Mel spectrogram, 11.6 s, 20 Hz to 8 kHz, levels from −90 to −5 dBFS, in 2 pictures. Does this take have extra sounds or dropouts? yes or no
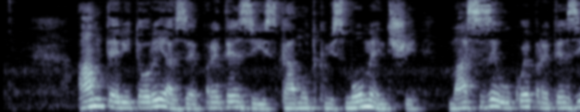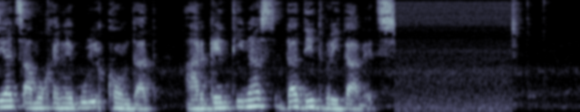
no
